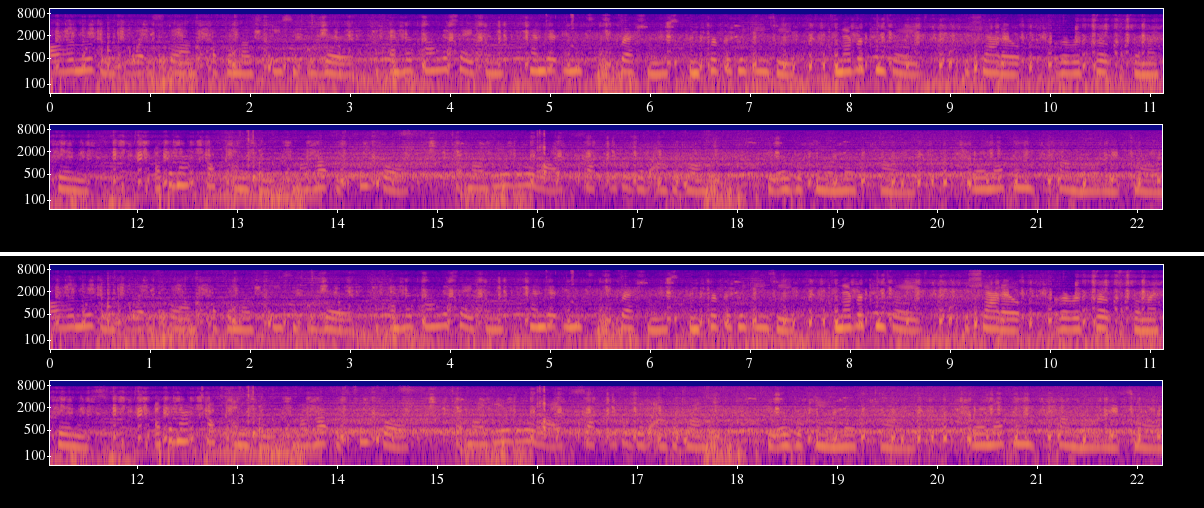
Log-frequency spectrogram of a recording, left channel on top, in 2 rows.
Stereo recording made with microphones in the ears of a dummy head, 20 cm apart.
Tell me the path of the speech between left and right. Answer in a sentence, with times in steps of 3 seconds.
You can hear the speech on the left from 0 s, in the centre from 6 s and on the right from 9 s.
